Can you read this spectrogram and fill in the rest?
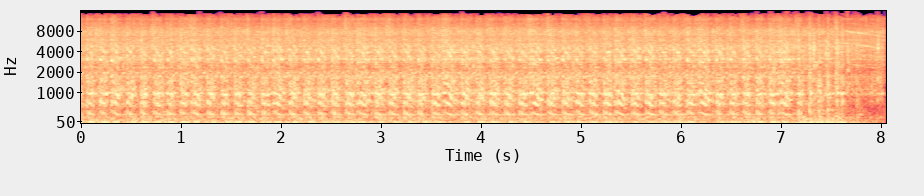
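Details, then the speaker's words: International 4900 diesel bucket truck that sat for 5 years: strong rhythmic cranking at about four beats a second, held steady for eight seconds without firing, during fuel-system bleeding; turns but won't start. "all right we have to try to bleed this but i'm by myself so how can we do this"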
